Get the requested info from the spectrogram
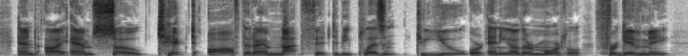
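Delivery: strong, dramatic, venomous, loud outburst with rising pitch. Reading a story where a character suddenly turns angry: loud, strong, venomous voice. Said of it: "changed her voice to loud and strong to the point of venomous".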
